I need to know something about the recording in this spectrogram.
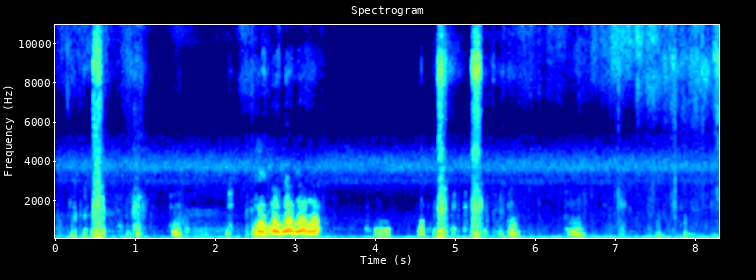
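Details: A goat giving bizarre noises: one loud, strained, wavering bleat lasting almost a second, with a few softer short calls around it. Scattered sharp knocks are heard throughout.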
